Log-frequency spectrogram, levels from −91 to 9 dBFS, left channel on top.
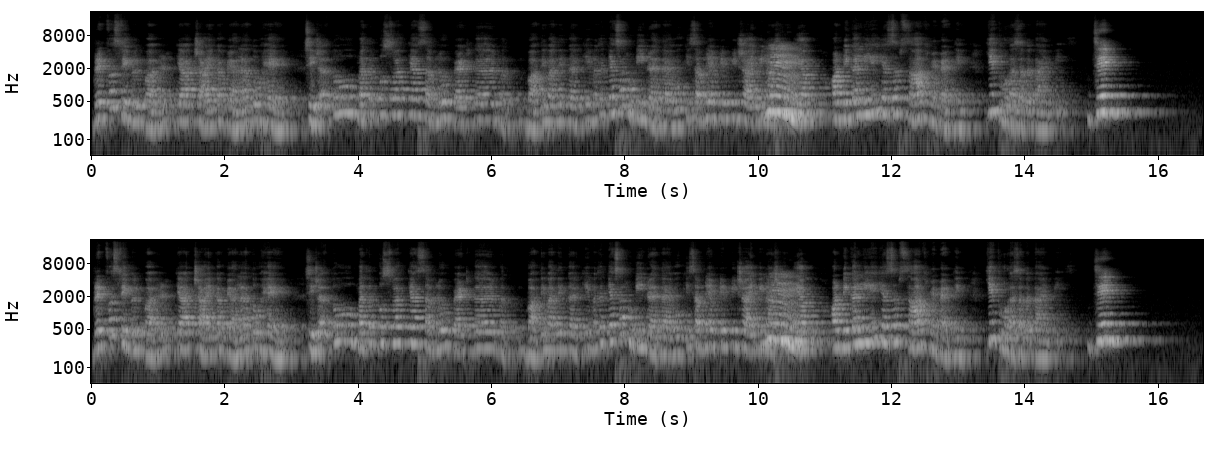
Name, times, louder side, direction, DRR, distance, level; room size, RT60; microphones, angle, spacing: voice 1, 0.0-2.9 3.3-10.7 11.1-13.1 13.4-14.6, right 1 dB, 55° right, -5 dB, 1.2 m, -35 dB
voice 2, 10.1-10.6 15.1-15.2, left 2 dB, 75° left, -7 dB, 1.2 m, -26 dB
4.5 x 3.4 x 2.4 m, 1.2 s
head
